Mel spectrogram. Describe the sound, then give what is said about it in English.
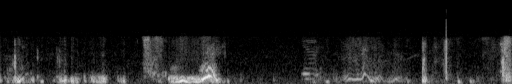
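A zipper is pulled amid muffled rustling and handling noises, coming in uneven bursts of scraping texture with short sharp clicks toward the end, no voices present. “I just heard a zipper.”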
